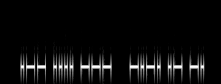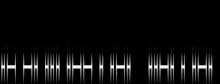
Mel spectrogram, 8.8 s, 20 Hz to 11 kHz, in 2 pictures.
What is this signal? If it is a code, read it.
Morse code, heard as a keyed tone, about 22 wpm, 700 Hz. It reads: WHO CAN ANSWER FER
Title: Sentences from Top 300 Words and Abbreviations 22wpm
